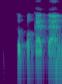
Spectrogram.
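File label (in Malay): "kepekatan", Malay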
